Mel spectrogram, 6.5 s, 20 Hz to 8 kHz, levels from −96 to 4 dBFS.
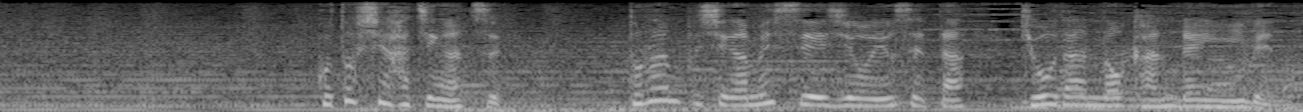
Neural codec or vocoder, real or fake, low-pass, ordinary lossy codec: none; real; 7.2 kHz; none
